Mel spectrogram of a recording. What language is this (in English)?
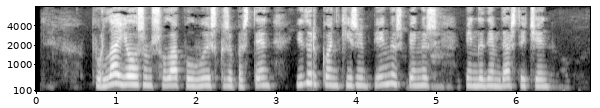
Mari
